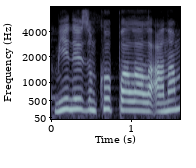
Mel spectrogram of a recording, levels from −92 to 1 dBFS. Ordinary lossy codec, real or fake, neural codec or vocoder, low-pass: none; real; none; 7.2 kHz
